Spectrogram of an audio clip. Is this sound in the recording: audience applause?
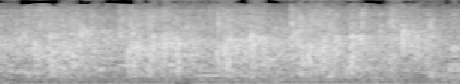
yes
